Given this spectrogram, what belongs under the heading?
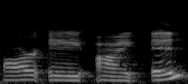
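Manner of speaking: ordinary talk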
